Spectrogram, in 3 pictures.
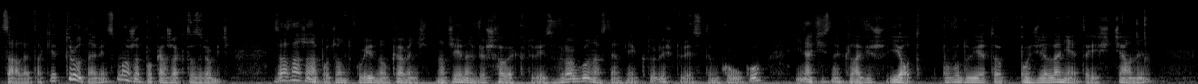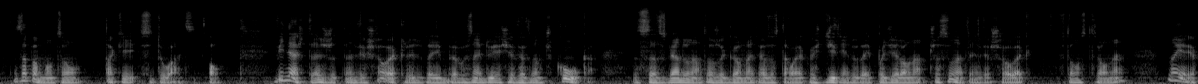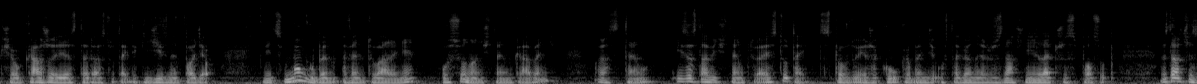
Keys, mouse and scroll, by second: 1.5 shift+click, 2.8 scroll up 2, 3.5 right click, 6.8 shift+right click, 11.4 j, 13.1-13.9 scroll up 2, 15.5 right click, 21.7 g, 25.8 click, 26.2 scroll down 2, 26.6 shift+click, 27.3 shift+scroll up 1.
